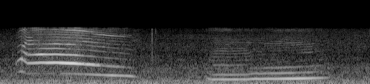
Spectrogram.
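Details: Siamese cat giving two meows: the first starts high and slides steadily downward over about a second, and after a short pause a lower, nasal meow rises slowly and then stops.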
